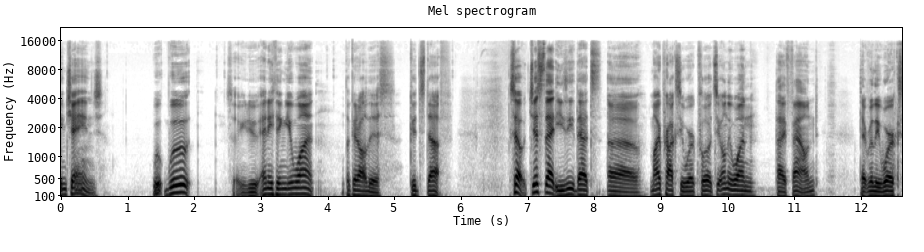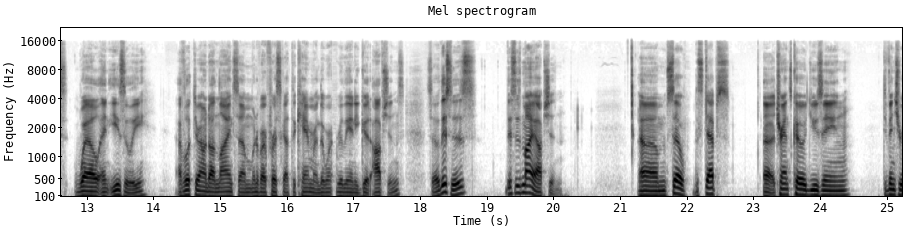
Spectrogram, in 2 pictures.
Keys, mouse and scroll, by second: 2.4 click, 3.9 click.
